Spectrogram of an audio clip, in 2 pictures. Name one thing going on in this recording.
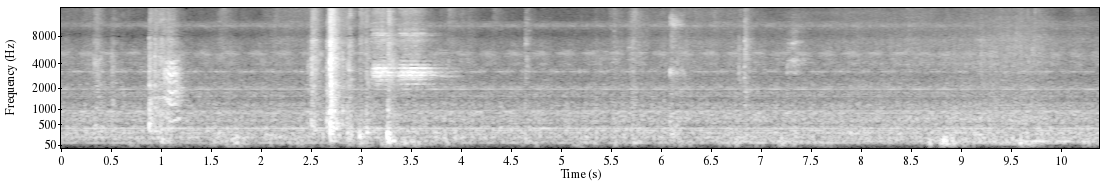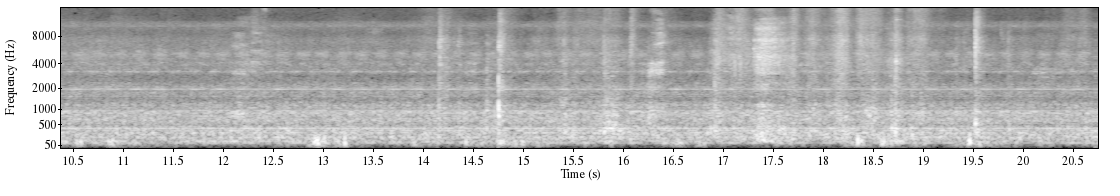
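Toys and a doll thump softly on a bed.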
